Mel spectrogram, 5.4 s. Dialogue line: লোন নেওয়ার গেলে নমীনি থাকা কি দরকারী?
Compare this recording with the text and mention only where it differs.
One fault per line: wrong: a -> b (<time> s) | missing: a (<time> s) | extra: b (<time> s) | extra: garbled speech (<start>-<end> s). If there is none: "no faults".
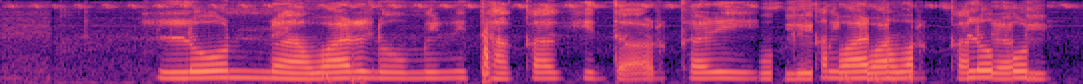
missing: গেলে (1.8 s)
extra: garbled speech (3.8-5.2 s)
